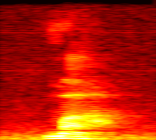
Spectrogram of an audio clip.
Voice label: "finish", Ibibio

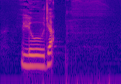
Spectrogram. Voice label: "lo na", Tlacochahuaya Zapotec; my tongue

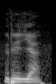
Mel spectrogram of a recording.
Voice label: "rija" brother, Yawa

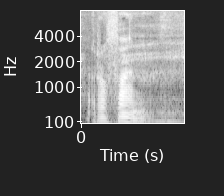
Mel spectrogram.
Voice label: "rofan", Biak

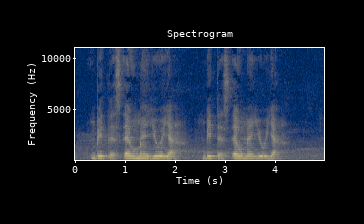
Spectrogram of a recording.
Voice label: Nasa Yuwe; hacer dano a una persona; paez

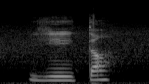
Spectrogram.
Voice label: navajo particle; yiidą́

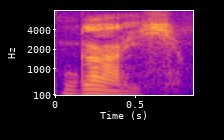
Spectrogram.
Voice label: "rooster", tlacochahuaya

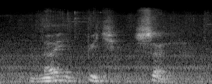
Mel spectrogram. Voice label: my black pig, mokilese

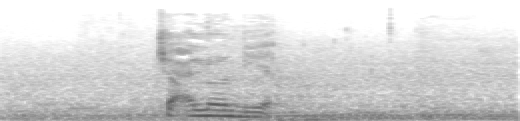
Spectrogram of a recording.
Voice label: I am going to the field, Tlacochahuaya Zapotec; (Spanish) voy al campo; txa' lo nia

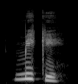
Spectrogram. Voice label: "mikì", Apatani

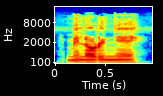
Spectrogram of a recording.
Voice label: "milo rwze", Apatani

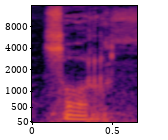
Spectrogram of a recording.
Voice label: "sor", Roon

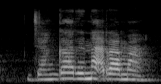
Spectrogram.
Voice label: Santali toenail

